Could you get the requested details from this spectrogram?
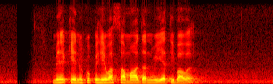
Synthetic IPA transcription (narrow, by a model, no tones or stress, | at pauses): mejəkenukupeɦeʋasːamaːd̪anʋiːæt̪ibaʋə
